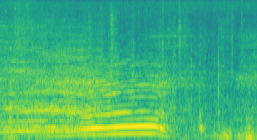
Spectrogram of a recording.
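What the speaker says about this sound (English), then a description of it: "these little heifers are looking for their herd mate" A young heifer lets out one loud, drawn-out moo, calling for a herd mate in a cattle pen, followed by faint shuffling and ambient farm noise.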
